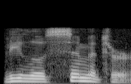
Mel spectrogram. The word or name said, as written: velocimeter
